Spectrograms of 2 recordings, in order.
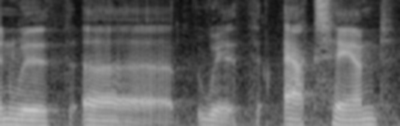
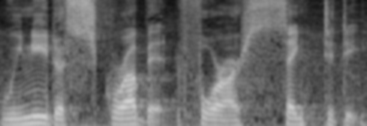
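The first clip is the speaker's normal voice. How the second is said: usual speaking voice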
